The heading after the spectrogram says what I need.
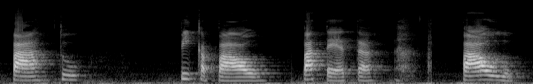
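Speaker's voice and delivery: Pato, Pica-Pau, Pateta, Paulo said loud and clear with a plain P; clear P sound. Shown as a demonstration. Teacher loudly listing P words for students. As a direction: punch each P loudly. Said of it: "não muda".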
